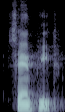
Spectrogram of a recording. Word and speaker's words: Sanpete: Sorry, was that how Sanpete is pronounced? I would think so. Yeah, that's right. Sanpete.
